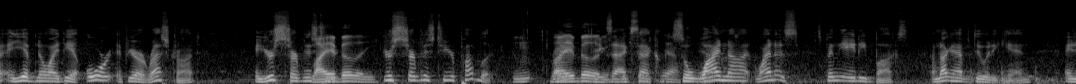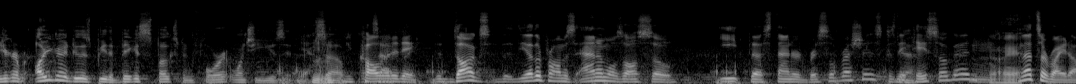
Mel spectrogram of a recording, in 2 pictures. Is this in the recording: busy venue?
yes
